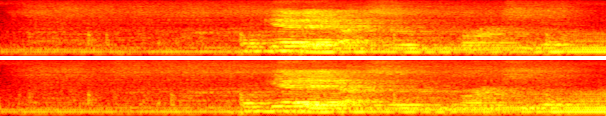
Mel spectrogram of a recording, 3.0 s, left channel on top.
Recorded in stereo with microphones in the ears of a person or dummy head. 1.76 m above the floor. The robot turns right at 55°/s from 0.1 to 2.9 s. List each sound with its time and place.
1.2 s a woman speaking: 110° left, 1.2 m; by 3.0 s 155° right, 1.2 m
